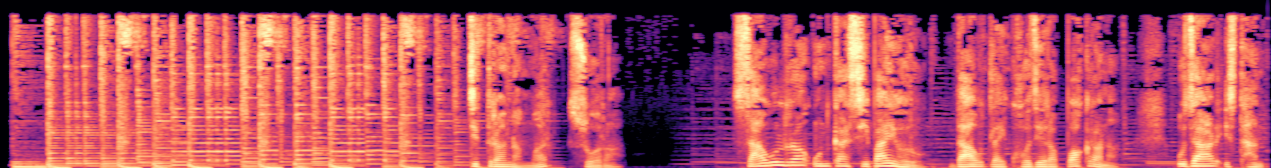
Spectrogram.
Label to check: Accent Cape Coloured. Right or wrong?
Wrong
